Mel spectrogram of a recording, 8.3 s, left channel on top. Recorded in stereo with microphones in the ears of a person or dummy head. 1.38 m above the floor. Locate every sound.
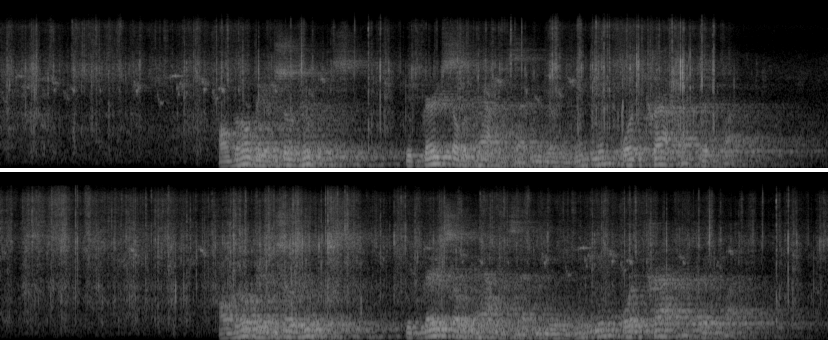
2.2 s a man speaking: 25° left (ahead or behind), 0.8 m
